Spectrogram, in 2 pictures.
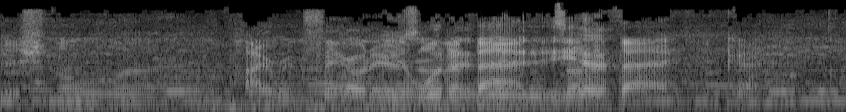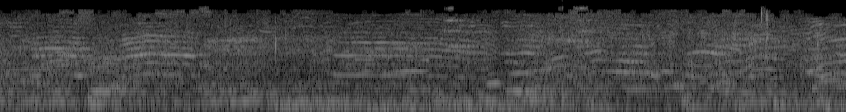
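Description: A crowd of men and women chatters and cheers outdoors.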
